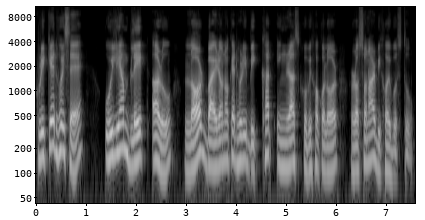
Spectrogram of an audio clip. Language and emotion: Assamese, neutral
